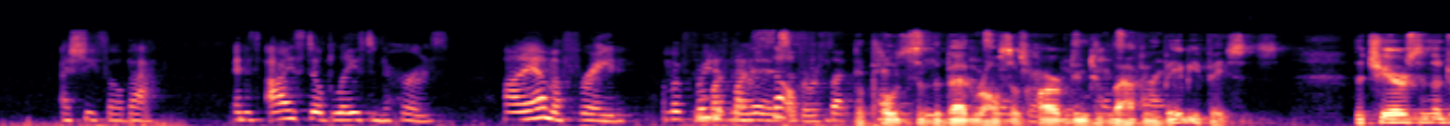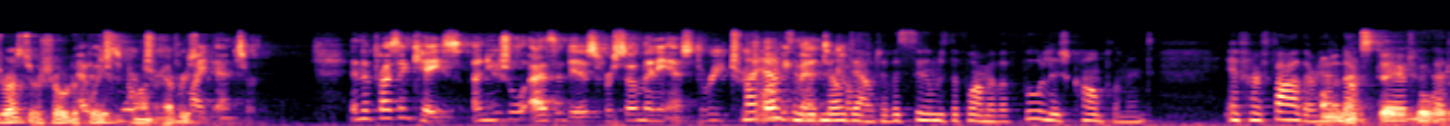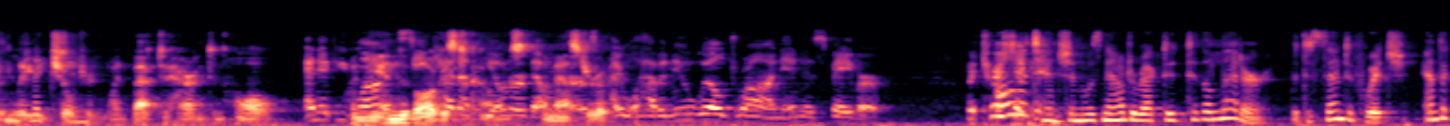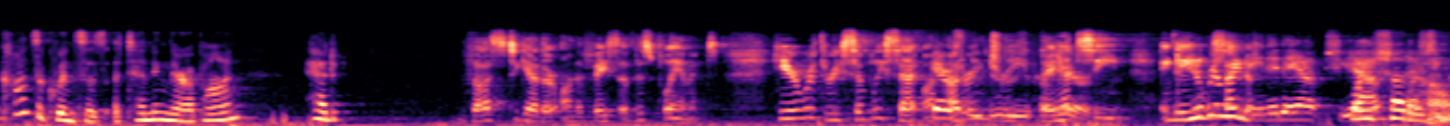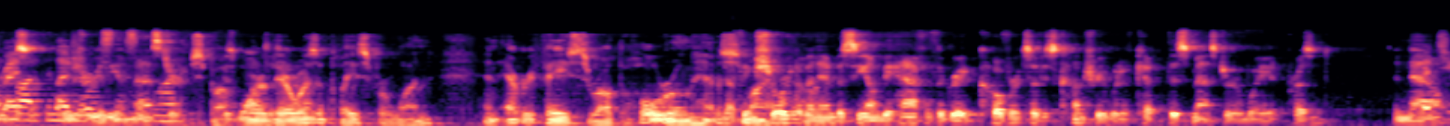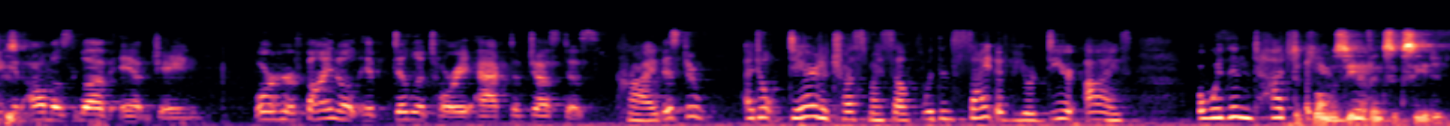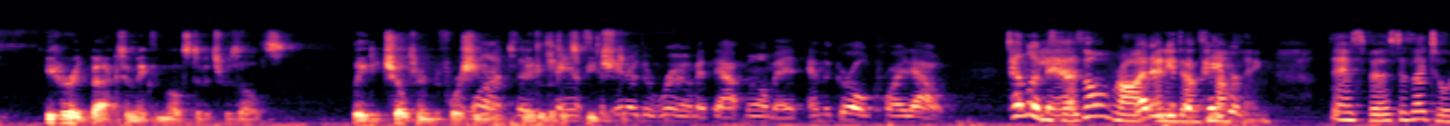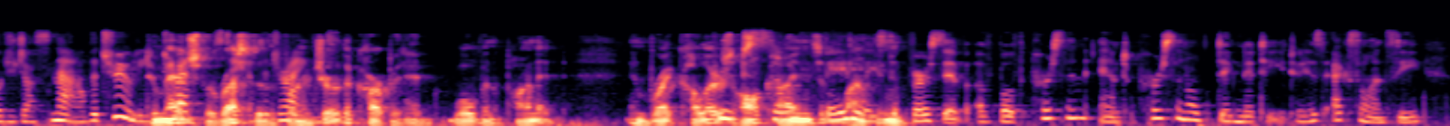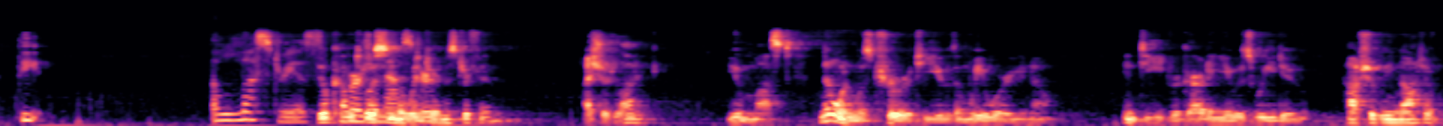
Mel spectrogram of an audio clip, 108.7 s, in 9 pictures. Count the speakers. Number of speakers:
8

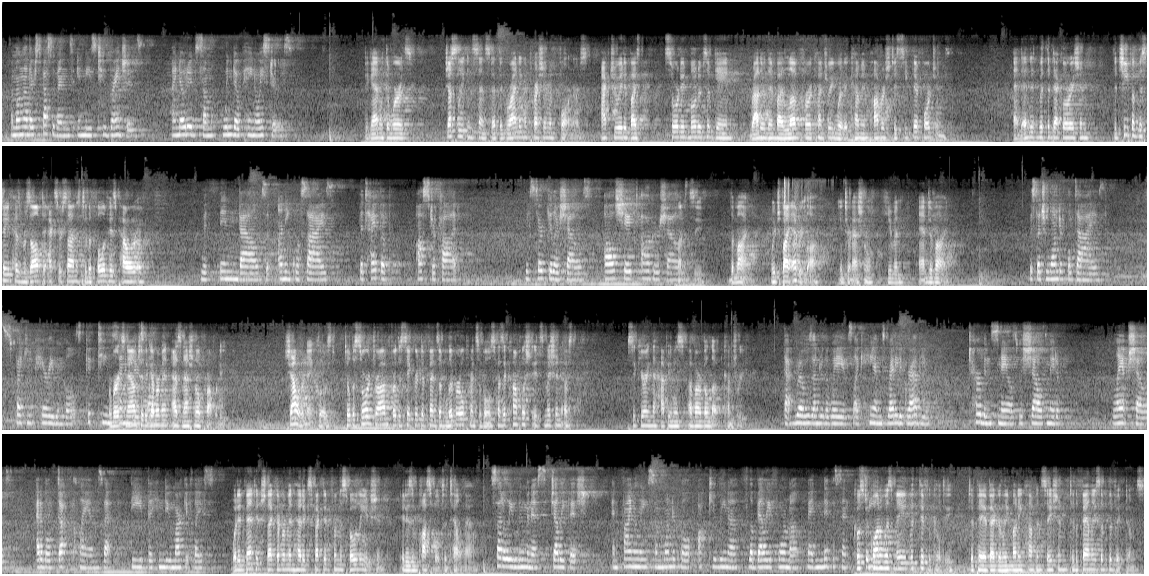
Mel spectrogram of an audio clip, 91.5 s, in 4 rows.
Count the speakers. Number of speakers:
2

